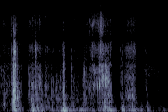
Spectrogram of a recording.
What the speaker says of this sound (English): I'm going to line it up and trace it and cut it.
